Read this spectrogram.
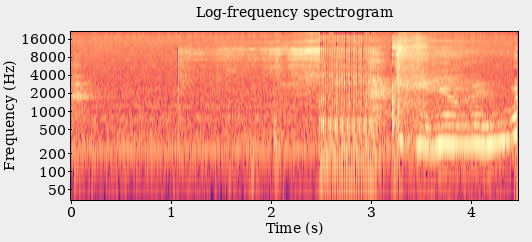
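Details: Boston Terrier snoring and dreaming, sleeping hard: soft snorting breaths with a few whimpers and squeaky dream noises.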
